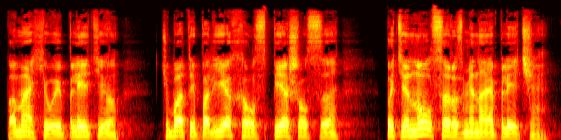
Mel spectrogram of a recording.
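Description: A man narrating a literary novel in a measured, even reading. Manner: measured, even reading that drops lower and quieter in somber passages. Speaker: audiobook narrator.

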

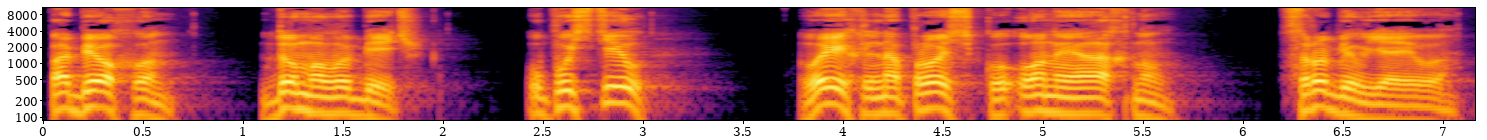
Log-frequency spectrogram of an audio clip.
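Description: An icy Cossack trooper talks back in short, sneering jabs, as a man puts him on. His menace comes out slow and deliberate, rough and unbothered. This is a storybook character from an audiobook. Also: medium pitch, expressive, close to an everyday voice. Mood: defiant. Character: cold, mocking Cossack killer, grown man.

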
